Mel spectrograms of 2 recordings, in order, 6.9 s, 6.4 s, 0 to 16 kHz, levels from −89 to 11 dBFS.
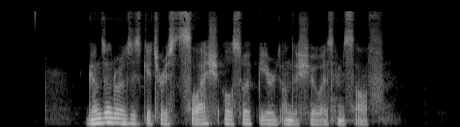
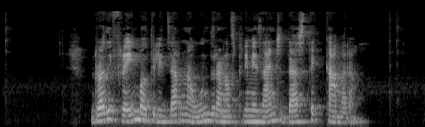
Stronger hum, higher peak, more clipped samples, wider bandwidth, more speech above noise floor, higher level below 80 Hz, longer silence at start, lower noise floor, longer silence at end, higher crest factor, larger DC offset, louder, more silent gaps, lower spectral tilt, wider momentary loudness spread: neither; second, -8 dBFS vs -4 dBFS; neither; about the same, 11.5 kHz vs 11.5 kHz; first, 57 dB vs 48 dB; first, -56 dBFS vs -66 dBFS; first, 1.3 s vs 1.1 s; first, -82 dBFS vs -74 dBFS; first, 1.15 s vs 0.9 s; second, 18 dB vs 24 dB; neither; about the same, -25 LUFS vs -26 LUFS; neither; about the same, -5.5 dB/octave vs -4.5 dB/octave; about the same, 9 LU vs 8 LU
